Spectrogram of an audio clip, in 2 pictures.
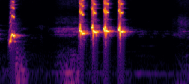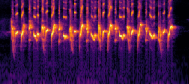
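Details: Sooty-headed bulbul recording used to lure bulbuls into song: a lone note, then four sharp chirps, a pause with low hum, and a lively chattering run of bubbly notes to the end.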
